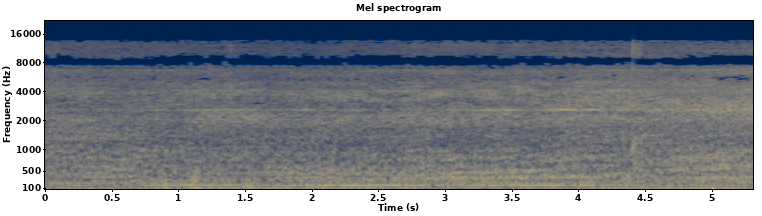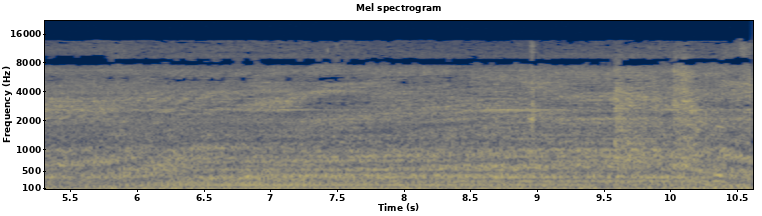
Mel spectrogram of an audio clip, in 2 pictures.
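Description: A vehicle engine idling steadily, heard as a constant low rumble with a steady hum.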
